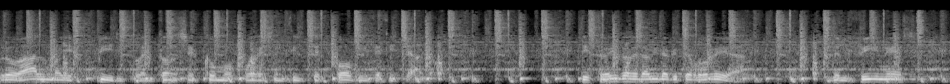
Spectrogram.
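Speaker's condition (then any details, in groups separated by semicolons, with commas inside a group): No condition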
